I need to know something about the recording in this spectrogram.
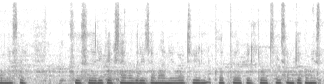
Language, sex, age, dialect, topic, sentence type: Marathi, female, 25-30, Standard Marathi, agriculture, statement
